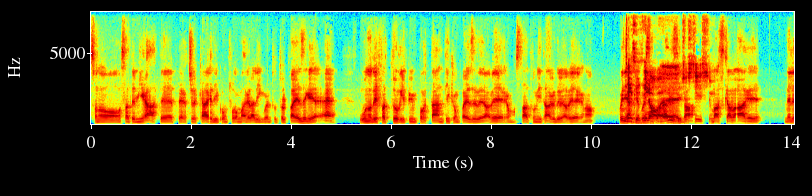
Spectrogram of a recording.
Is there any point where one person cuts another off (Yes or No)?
Yes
